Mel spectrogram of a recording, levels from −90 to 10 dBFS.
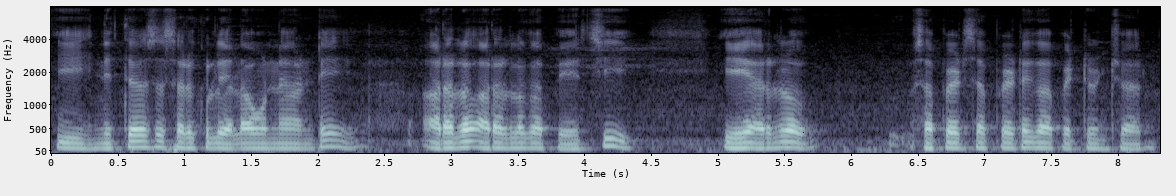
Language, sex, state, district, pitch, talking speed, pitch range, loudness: Telugu, male, Telangana, Hyderabad, 105 Hz, 110 wpm, 100-115 Hz, -17 LUFS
